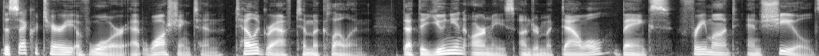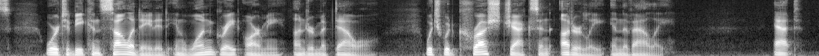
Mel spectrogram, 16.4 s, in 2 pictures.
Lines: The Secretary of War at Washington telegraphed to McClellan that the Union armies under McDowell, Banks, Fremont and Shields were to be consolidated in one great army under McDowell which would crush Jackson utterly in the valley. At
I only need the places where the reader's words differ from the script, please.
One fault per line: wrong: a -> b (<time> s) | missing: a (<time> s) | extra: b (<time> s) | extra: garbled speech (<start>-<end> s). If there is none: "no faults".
no faults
